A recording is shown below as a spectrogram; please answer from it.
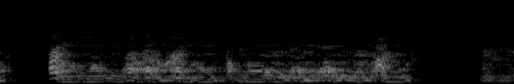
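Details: Domestic dog serenading a canine playmate during a game of bitey-face, a ridiculous whale-song noise; sustained wavering, moaning vocalization lasting about three and a half seconds, then a brief quieter resumption.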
